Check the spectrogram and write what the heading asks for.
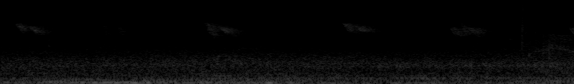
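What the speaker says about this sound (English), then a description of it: "Hear the birds chirping." Faint birds chirp outdoors beside a ranch home in Backcountry, Highlands Ranch, Colorado, giving about five short, evenly spaced calls over a low background hum.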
